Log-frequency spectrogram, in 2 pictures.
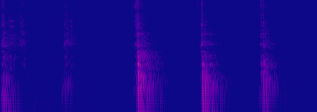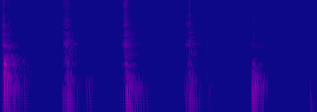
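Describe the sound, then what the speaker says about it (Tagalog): A knife chops parsley on a cutting board in about ten separate sharp thuds at a slow, fairly even pace, close and clear with silence between strokes. "tadtarin ng katamtamang pino ang parsley"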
